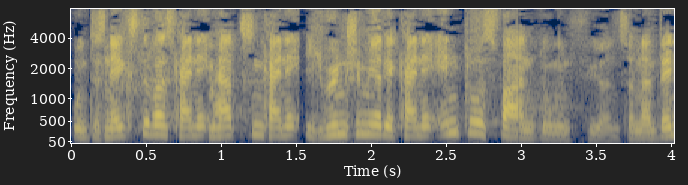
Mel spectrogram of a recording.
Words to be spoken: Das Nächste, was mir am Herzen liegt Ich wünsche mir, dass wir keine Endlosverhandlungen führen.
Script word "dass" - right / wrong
wrong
